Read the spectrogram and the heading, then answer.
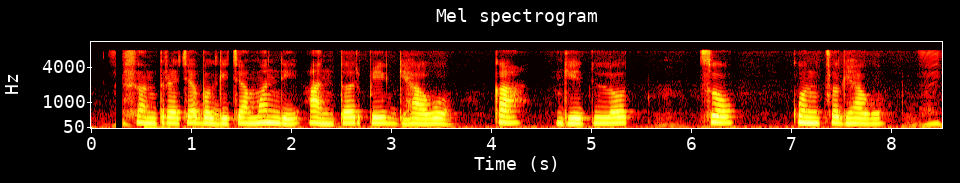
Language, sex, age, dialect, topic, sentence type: Marathi, female, 25-30, Varhadi, agriculture, question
